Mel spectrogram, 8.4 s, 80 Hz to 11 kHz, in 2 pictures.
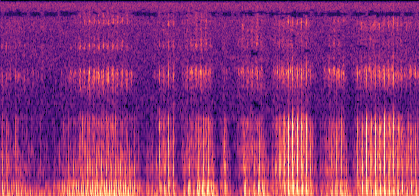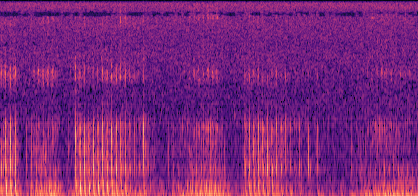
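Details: F2 Savannah cat Kumba purrs loudly, fast asleep and happy under his brother Taj lying on his head; a strong rumbling purr with choppy, uneven pulses and brief breaks between breaths throughout.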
